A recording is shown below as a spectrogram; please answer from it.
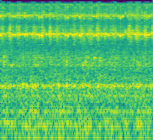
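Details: Constant high-pitched squeal over an idling vehicle, likely accessory belt or power steering noise; separate concern is a failed transmission with no reverse and whining when accelerating.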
